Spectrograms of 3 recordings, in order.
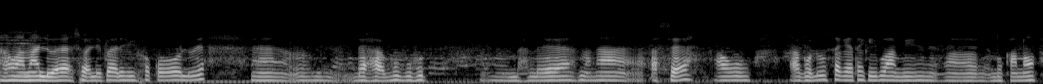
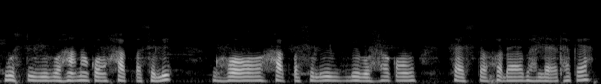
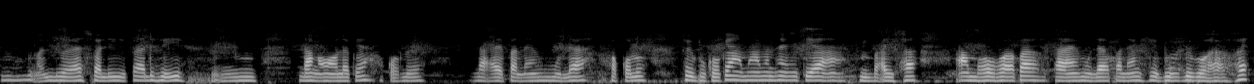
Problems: constant background noise, background conversations at intervals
